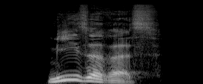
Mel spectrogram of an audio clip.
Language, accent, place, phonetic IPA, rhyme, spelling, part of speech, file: German, Germany, Berlin, [ˈmiːzəʁəs], -iːzəʁəs, mieseres, adjective, De-mieseres.ogg
- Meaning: strong/mixed nominative/accusative neuter singular comparative degree of mies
